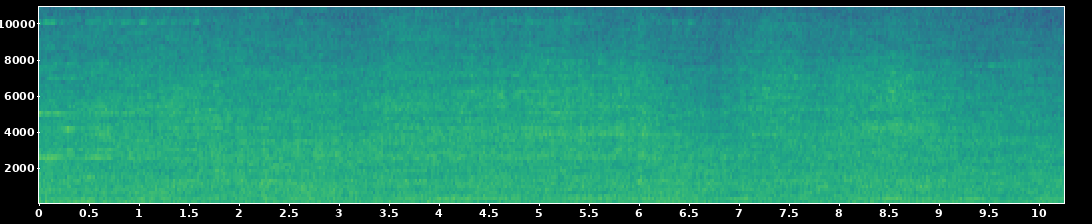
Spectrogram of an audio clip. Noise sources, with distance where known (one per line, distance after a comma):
engine of unclear size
